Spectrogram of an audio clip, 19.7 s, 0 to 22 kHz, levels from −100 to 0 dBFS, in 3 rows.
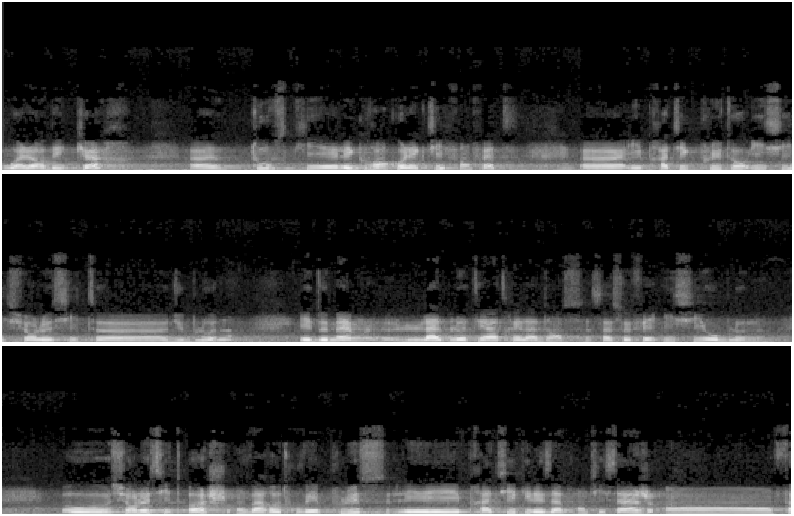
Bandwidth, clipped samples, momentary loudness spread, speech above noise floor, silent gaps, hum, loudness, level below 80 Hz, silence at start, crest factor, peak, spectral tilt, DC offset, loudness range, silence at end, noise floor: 9.6 kHz; under 0.1%; 12 LU; 20 dB; none; none; -19 LUFS; -40 dBFS; 0 s; 16 dB; -2 dBFS; -6 dB/octave; under 0.1%; 5 LU; 0 s; -38 dBFS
